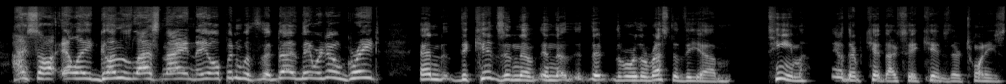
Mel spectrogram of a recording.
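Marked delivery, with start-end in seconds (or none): 0.1-3.8 mock proclaiming, loud, high announcing voice. The speaker retells a coworker buddy announcing news, in a loud announcing voice. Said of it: "announcing this loud voice".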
